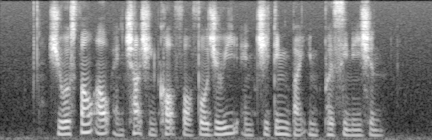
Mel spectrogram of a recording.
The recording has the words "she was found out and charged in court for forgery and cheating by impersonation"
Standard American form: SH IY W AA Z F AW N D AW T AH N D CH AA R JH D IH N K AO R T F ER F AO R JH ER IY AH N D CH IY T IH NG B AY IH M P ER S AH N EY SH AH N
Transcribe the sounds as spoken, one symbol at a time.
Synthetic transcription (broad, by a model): SH IY W AA S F AW N AW T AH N CH AA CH IH N K AO T F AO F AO JH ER IY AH N CH IY T IH NG B AY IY M P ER S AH N EY SH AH N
